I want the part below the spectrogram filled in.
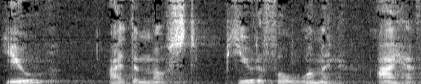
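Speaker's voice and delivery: soft, low, awestruck declaration; hushed adoration. Acted. God of the underworld to the maiden he holds, hushed adoration. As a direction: confess love softly, pausing between phrases.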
